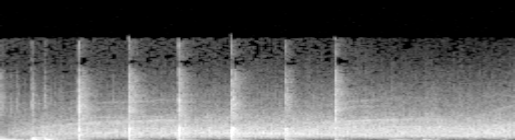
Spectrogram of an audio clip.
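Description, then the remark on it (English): A short burst of applause: about seven sharp, evenly spaced claps in a quick steady rhythm, moderately loud, then it stops and a faint low hum lingers. “Let's give him a round of applause real quick.”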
